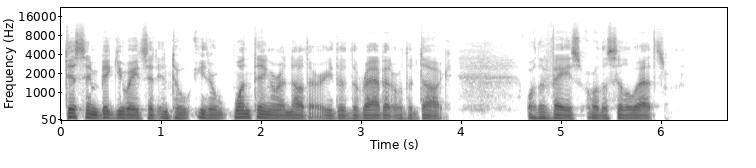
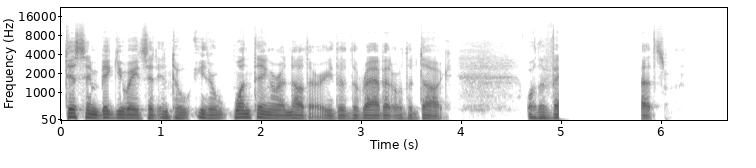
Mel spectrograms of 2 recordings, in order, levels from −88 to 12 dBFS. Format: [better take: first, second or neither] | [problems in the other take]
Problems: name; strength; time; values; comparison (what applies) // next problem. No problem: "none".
first | audio cutting out; at 5 s for 1 s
